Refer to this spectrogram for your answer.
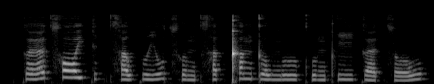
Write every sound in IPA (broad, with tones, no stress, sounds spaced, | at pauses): k œː˨˥ t͡sʰ ɔː˥ j k ɪ˨˥ k̚ t͡sʰ ɐ˨˧ w kʷ iː˨˥ w t͡sʰ ʊ˨ ŋ t͡sʰ ɐ˧ t̚ kʰ ɐ˥ ŋ t̪ o˧ w ŋ uː˧ kʷʰ ɐ˧ ŋ pʰ iː˧ k œː˨ t̚ s o˨˥ w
